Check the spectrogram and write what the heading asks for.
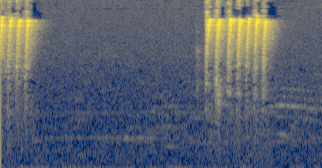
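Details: Sunbird lure recording from a lively singer: two short, very high buzzy trills, each made of rapid pulses, separated by about one and a half seconds of silence.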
